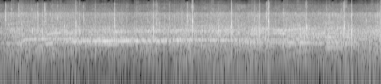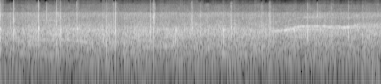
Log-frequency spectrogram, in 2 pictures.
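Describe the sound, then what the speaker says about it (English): A school pep assembly crowd claps loudly and steadily, with cheers and shouts rising above the clapping, plus a whistle near the end. "Give them one more round of applause."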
